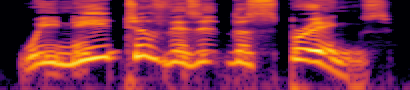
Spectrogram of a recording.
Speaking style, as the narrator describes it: he said in his old man voice

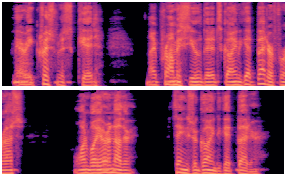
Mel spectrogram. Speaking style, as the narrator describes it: She rasped

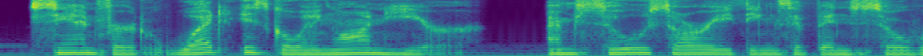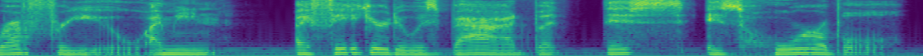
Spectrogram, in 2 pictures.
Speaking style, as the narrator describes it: said

